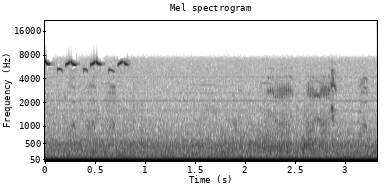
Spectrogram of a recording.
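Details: Black Guillemot in its nesting burrow on Seal Island NWR, Maine, 18 June 2018, early morning. Five very high, thin, sharp whistles in quick succession open the recording, then faint, wavering mid-pitched squeaks over a low background rumble.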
